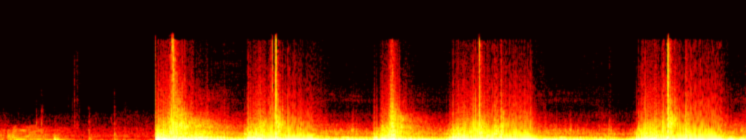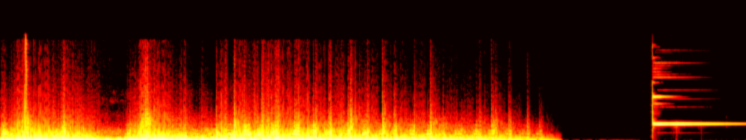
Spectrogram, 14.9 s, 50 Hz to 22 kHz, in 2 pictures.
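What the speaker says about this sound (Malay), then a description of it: "Downpipe, front pipe RV6. Full custom exhaust." A car fitted with an RV6 downpipe and front pipe and a full custom exhaust revs hard several times in sharp rising bursts, then holds a loud, steady drone up close before cutting off.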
